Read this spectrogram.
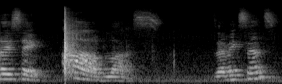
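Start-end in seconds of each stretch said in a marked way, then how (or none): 0.6-1.6 HABLAS with a long, stressed AB. Shown as a demonstration. Teacher demonstrating the rule, first syllable of HABLAS stressed. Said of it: "what's the second to the last vowel or syllable".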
